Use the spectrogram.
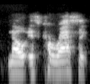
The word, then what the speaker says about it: Karasik: So it's Karasik like Jurassic.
